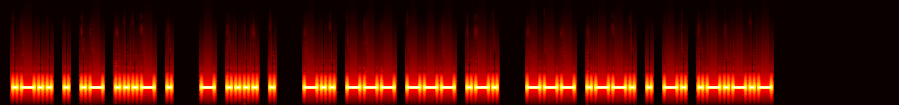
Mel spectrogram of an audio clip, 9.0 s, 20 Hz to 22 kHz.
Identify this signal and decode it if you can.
Morse code, heard as a keyed tone, about 28 wpm, 700 Hz. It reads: LEAVE THE DOOR OPEN.
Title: Sentences from Top 1000 Words - Review Part 1 - 28wpm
